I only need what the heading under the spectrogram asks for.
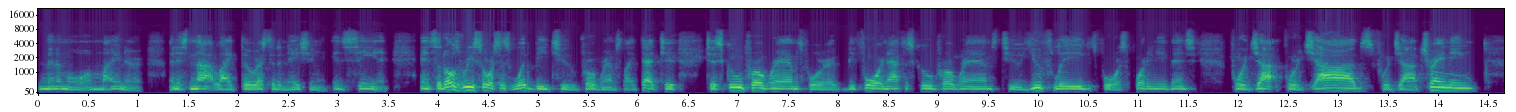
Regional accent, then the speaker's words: Chicago, Illinois, United States; I'll tell you just, as a kid growing up in Chicago, you touched on a couple of things.

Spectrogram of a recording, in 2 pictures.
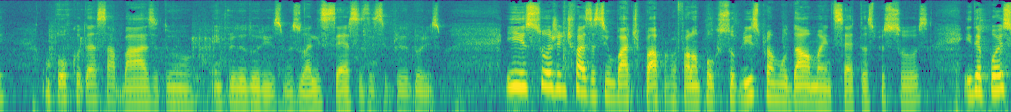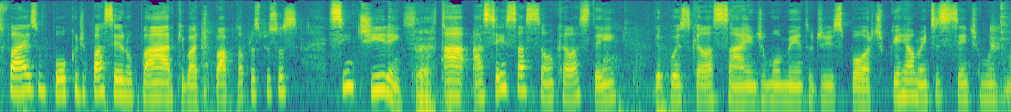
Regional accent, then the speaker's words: Brazil; Eu sou brasileira, adoro o Brasil, sou muito patriota.

